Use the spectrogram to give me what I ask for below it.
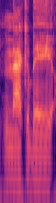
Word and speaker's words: macabre: Because I always pronounce that word wrong, and when I said it, I was like, oh, wait, no, it's Macabre. Right? Macabre? Macabre? Or is it Macabre? – Yes, it's macabre.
